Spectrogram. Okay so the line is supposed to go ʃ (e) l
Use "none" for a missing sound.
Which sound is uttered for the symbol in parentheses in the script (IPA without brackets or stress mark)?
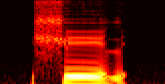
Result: e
